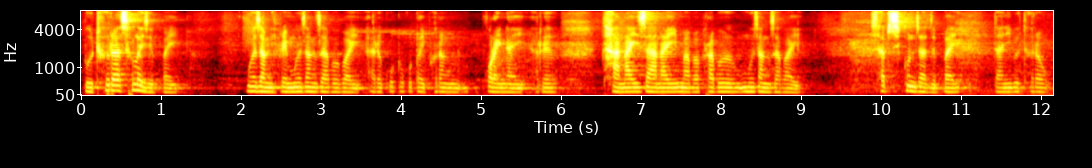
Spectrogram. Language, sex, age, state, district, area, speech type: Bodo, female, 60+, Assam, Chirang, rural, spontaneous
